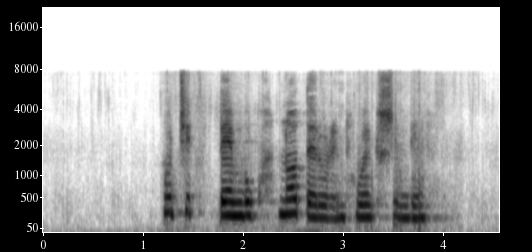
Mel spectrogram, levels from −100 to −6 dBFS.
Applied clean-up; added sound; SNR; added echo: neural separator model SepFormer DNS4.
